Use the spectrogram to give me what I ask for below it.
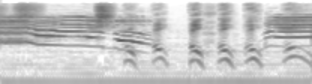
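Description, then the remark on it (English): A child screams loudly at the appearance of the Smacks cereal frog mascot, starting with a long, shrill wail and breaking into a rapid series of short, arching shrieks that rise and fall in pitch, with no talking. “Hey, stop, stop screaming, stop fucking screaming.”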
